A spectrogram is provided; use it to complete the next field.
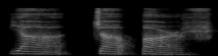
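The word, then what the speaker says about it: Ya Jabbar: is yah J Bar and there's a little roll of the r j and there's emphasis on the B sound it's spelled j a BB it's a double b a r and the emphasis is on the bar little r Rolling Y okay the emphasis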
